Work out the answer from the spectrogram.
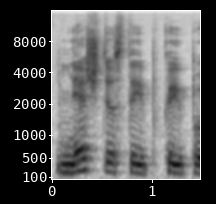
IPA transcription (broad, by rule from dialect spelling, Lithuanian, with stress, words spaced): ˈnʲæːʃʲtʲɪs ˈtɐɪp ˈkɐɪp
